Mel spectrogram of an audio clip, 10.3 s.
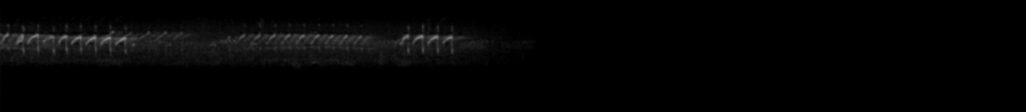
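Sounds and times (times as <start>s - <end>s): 
common sandpiper piping calls: 0.0s - 4.9s.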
